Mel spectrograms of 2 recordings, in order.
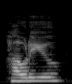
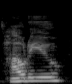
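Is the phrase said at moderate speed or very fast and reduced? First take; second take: moderate; moderate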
